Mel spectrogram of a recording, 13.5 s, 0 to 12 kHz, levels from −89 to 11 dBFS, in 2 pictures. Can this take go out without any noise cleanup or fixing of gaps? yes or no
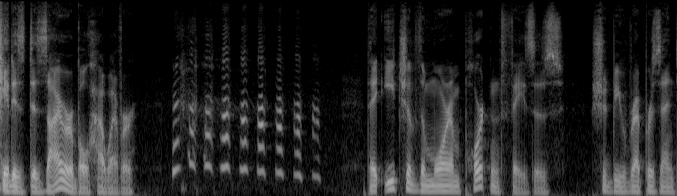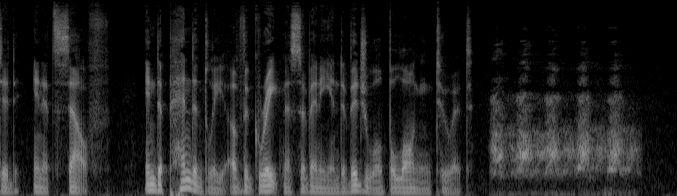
no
